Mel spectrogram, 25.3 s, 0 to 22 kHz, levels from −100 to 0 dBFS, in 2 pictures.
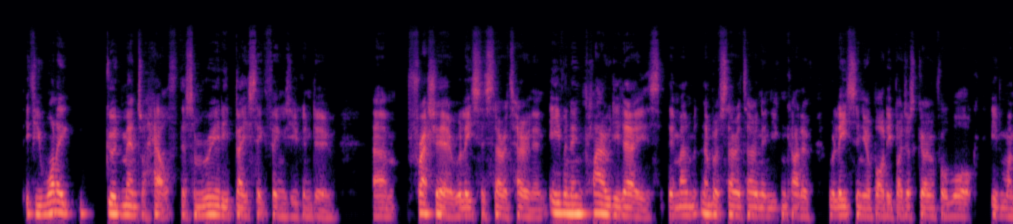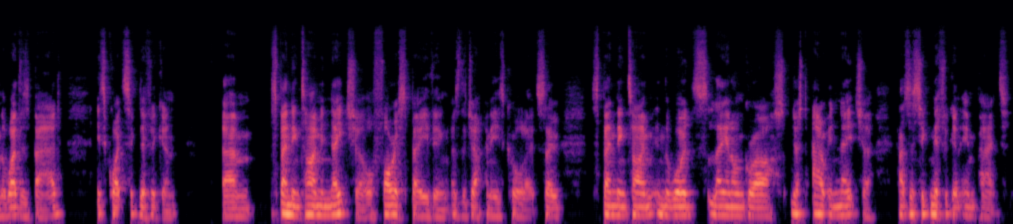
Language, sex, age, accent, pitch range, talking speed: English, male, 30-49, British, 105-125 Hz, 190 wpm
